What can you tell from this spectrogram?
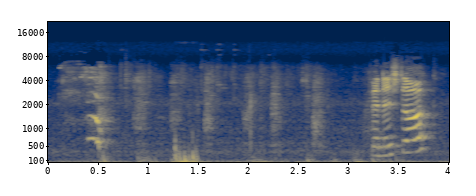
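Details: Siberian husky that wants to play, being asked by a woman what happened. Her talking comes first, then the husky answers with a rising and falling, howl-like whining yodel near the end.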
